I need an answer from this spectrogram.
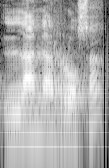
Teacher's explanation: la punta de la lengua sube y choca con los alveolos es decir con esas bolsas esas cavidades donde se insertan en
